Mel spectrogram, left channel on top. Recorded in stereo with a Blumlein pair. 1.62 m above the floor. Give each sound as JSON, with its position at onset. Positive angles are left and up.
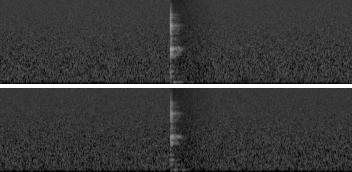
{"t": 1.7, "sound": "a finger snap", "azimuth_deg": 20, "distance_m": 3.0}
